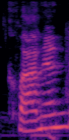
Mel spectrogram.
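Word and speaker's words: Clannad: them include um like i believe clan end if i'm not mistaken is how it's pronounced um i've played other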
